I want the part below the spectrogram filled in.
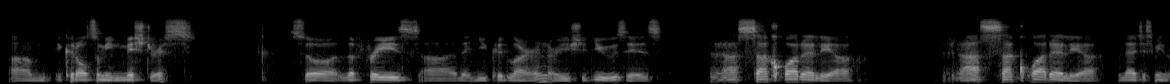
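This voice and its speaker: A man speaks in a very low voice. He teaches in a relaxed, casual way, slowing down to say each phrase twice. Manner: relaxed, repeats phrases slowly and clearly. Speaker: language teacher. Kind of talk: casual video lesson.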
